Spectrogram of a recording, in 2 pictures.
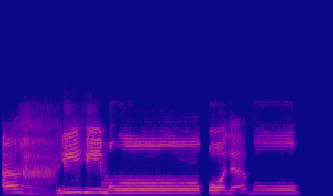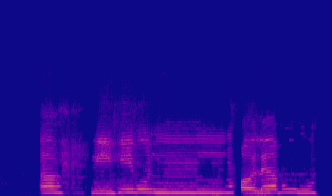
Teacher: ہا ساکنہ رخاوہ کا ٹائم دیں گے. أَهْلِهِمُ انقلبوا.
